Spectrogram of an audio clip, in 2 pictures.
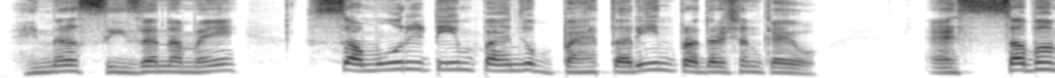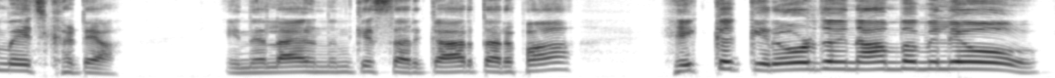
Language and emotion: Sindhi, happy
